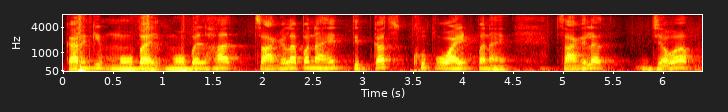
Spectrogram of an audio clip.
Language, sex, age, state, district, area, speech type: Marathi, male, 18-30, Maharashtra, Ratnagiri, rural, spontaneous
